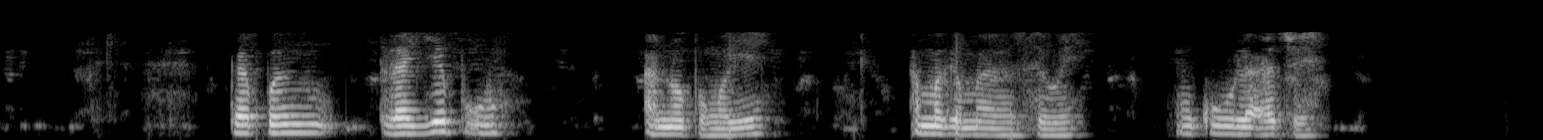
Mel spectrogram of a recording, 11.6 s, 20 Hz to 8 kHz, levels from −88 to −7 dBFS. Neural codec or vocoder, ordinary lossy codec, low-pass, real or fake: none; AAC, 16 kbps; 7.2 kHz; real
